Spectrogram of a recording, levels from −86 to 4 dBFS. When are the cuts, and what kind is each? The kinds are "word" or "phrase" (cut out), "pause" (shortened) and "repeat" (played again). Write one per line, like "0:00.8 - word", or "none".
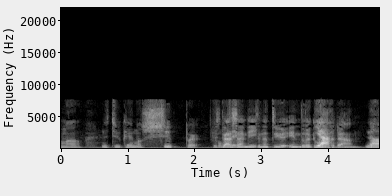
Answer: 0:02.9 - word
0:03.8 - word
